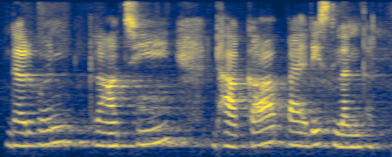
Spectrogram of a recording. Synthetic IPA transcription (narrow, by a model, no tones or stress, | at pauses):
ɖəɾʋənɡɾãːt͡ʃiɖʱaːkapɛːɾislɐnd̪ən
